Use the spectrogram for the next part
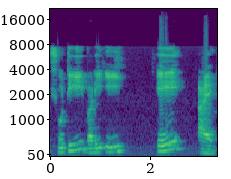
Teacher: जिन स्वरों का उच्चारण जीभ के अग्रभाग के सहयोग से होता है उन्हें हम अग्र स्वर कहते हैं। देखो छोटी ई, बड़ी ई, ए, आए, ये बोल के देखना, अग्र जीभ का अगला हिस्सा जो है ना काम करेगा उस पे, ठीक है।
